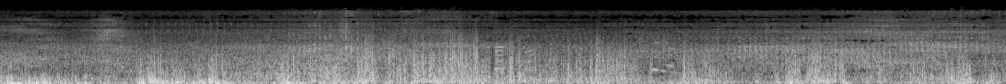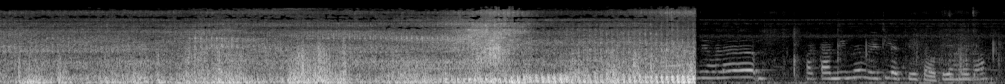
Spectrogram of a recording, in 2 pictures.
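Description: Wind rushing and buffeting over the microphone on a moving two-wheeler, with engine and road noise underneath, loud and gusty. It cuts off suddenly about 17 seconds in, giving way to quieter talking.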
